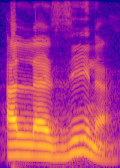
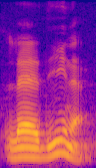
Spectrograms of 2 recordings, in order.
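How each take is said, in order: First: The middle consonant is a buzzing z sound. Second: The middle consonant is a soft th sound. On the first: The speaker calls it wrong. "ada kekeliruan dalam pengucapan za itu" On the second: The speaker calls it right. "za itu tidak seperti itu, ladina ya, halus dia"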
